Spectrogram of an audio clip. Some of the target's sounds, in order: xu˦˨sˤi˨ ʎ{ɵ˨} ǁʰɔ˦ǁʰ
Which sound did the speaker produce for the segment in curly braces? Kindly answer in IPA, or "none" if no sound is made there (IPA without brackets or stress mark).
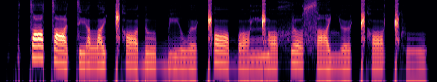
ɵ˨˦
